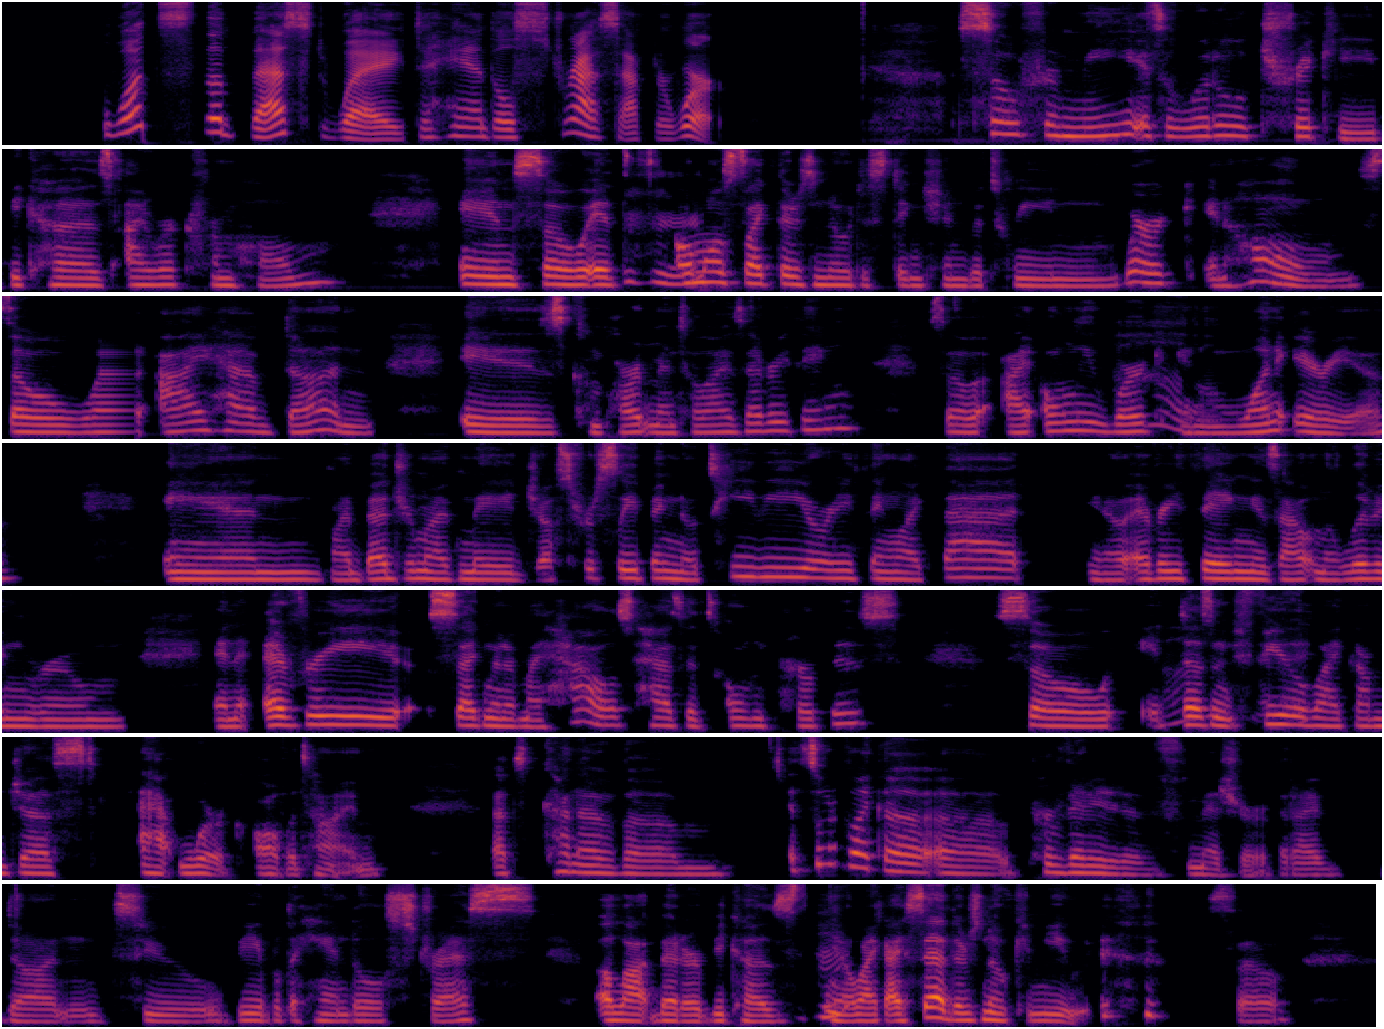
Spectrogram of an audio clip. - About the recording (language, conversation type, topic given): English, unstructured, What’s the best way to handle stress after work?
- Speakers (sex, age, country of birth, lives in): female, 35-39, United States, United States; female, 40-44, United States, United States
- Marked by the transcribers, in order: tapping; chuckle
